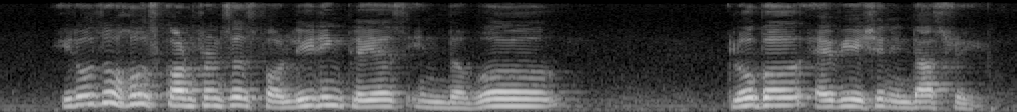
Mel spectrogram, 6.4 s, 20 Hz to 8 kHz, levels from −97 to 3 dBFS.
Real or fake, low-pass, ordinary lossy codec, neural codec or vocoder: real; 7.2 kHz; AAC, 48 kbps; none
